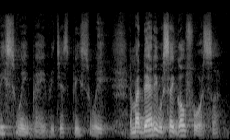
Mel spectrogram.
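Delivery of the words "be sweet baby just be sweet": put-on hushed, near-whispered, little kindergarten child voice. Retelling what his mother said each time he left the house, little kindergarten voice. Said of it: "little kindergarten voice".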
